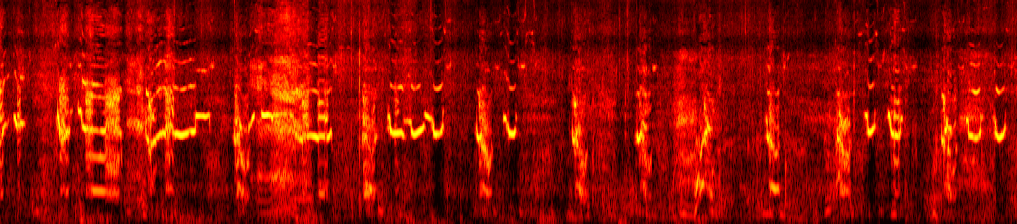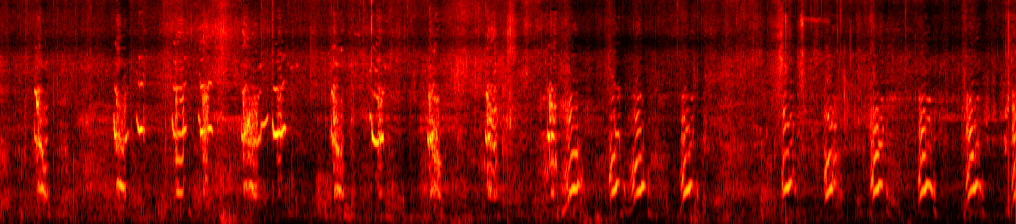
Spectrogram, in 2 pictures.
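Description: Hog dogs barking and yelping in a quick run of short calls around a caught wild hog, settling into a steady rhythm of about two barks a second near the end.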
